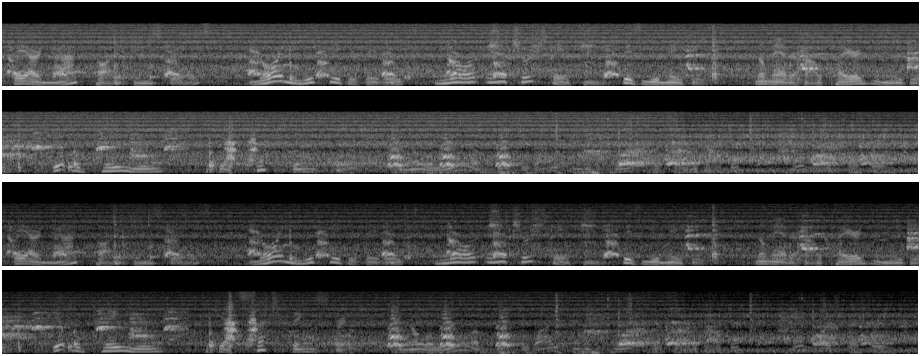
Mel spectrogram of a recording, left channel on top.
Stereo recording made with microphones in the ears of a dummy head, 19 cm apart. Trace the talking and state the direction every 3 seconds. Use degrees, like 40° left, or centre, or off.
40° left, 40° left, 30° left, 20° right, 50° right, 60° right.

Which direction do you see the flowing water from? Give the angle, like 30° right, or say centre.
50° left.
